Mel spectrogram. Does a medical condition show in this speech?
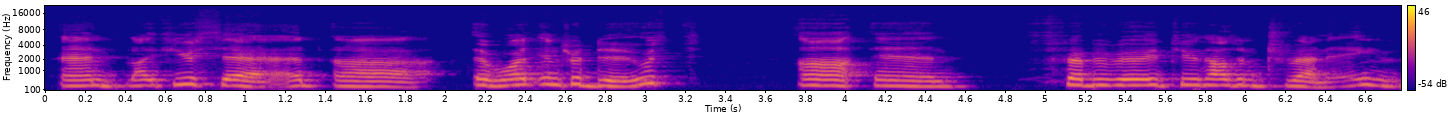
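Yes: Down syndrome.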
